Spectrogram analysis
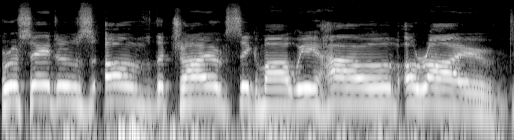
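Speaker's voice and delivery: very high, grand, booming delivery. A helmeted crusader leader announces the crusaders' arrival, booming voice. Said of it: "Booming voice".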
